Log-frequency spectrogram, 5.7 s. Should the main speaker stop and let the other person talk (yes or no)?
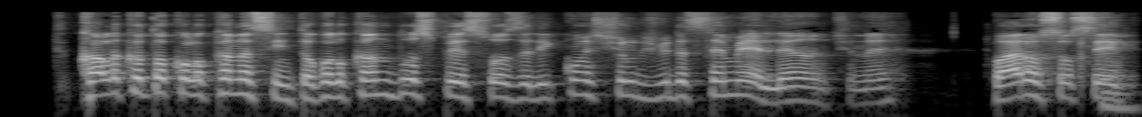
no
